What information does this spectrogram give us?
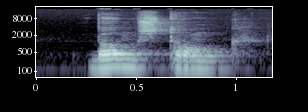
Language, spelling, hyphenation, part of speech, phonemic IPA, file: Dutch, boomstronk, boom‧stronk, noun, /ˈboːm.strɔŋk/, Nl-boomstronk.ogg
- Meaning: synonym of stronk (“tree stump”)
